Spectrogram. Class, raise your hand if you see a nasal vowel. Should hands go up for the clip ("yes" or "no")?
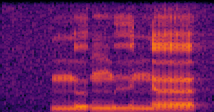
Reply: no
